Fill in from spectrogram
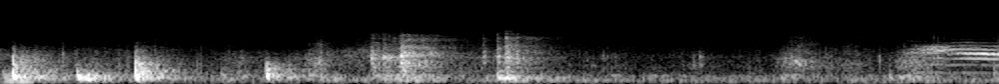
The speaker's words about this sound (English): Well, maybe it's just a cat out in the street, you know, in the side alley, maybe, huh?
